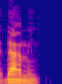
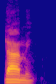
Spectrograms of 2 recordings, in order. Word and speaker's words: ramen: E eles falam ramen. Essa é a pronúncia certa. Que não é nem L nem R. É ramen. – Ramen.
